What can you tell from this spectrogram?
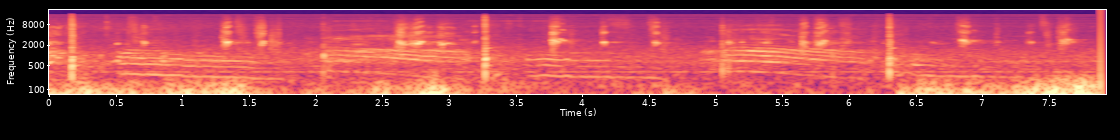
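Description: Tennis rally on a clay court: sharp racket-on-ball strikes at irregular intervals, three of them followed by a player's long vocal grunt that falls in pitch, over low wind rumble.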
